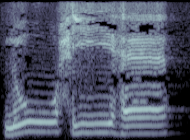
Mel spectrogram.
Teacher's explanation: بتمد مد طبيعي. يبقى عندي الواو تمد حركتين، الياء حركتين، الالف حركتين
